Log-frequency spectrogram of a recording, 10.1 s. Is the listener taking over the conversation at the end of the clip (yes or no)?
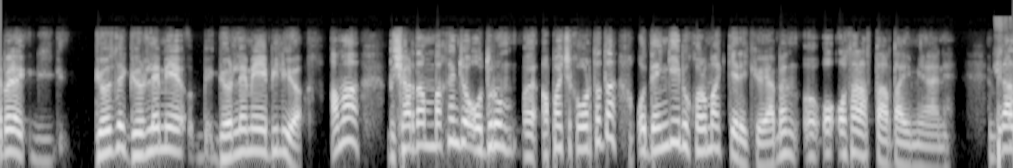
no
